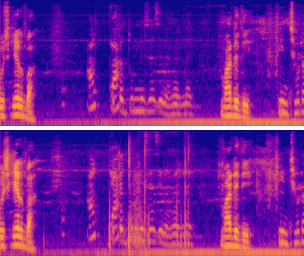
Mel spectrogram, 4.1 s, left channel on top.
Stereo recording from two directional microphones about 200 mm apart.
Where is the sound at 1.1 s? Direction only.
5° left (ahead or behind).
